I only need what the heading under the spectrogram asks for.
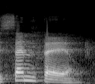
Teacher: M et N se prononcent M et N, mais on nasalise pas.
